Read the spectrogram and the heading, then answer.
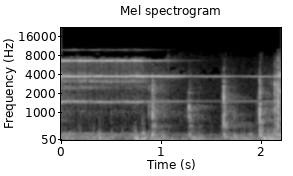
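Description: Telephone ringing in an old radio drama, a sustained high metallic ring that cuts off partway, followed by a few soft knocks.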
